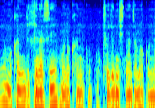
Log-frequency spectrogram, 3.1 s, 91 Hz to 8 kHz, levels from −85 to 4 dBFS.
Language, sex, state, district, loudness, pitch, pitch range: Nagamese, male, Nagaland, Kohima, -20 LUFS, 90 Hz, 80-95 Hz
